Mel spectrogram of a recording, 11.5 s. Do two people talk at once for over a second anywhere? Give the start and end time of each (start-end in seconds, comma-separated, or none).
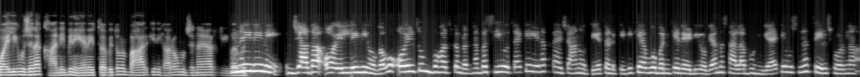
none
